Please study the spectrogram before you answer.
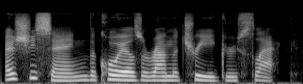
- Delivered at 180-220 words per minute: Yes, average, 200 wpm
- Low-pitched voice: No, high, 195 Hz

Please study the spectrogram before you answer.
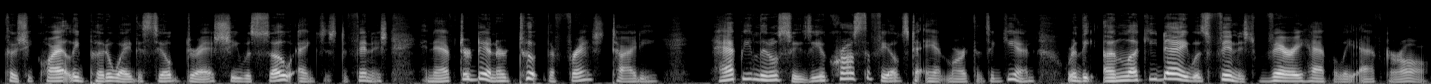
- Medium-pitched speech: Yes, medium, 165 Hz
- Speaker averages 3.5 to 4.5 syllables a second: No, 5.0 syllables/s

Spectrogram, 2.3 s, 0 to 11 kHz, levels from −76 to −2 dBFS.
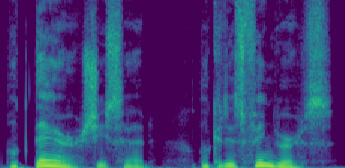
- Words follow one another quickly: Yes, fast, 210 wpm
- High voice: No, low, 115 Hz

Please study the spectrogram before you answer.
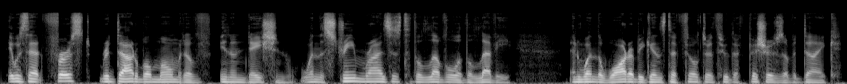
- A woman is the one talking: No, male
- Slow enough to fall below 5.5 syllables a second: No, 5.9 syllables/s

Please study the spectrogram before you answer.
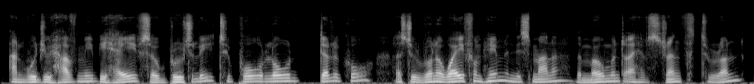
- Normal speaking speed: No, fast, 225 wpm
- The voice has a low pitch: Yes, low, 125 Hz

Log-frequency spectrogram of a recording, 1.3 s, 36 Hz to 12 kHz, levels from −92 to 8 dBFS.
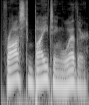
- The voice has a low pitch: Yes, low, 120 Hz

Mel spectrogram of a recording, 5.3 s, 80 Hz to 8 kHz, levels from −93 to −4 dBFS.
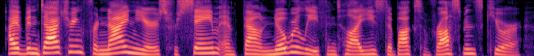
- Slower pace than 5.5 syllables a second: Yes, 5.2 syllables/s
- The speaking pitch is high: Yes, high, 215 Hz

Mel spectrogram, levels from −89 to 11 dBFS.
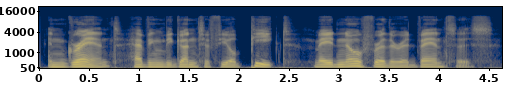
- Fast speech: No, average, 140 wpm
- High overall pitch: No, low, 120 Hz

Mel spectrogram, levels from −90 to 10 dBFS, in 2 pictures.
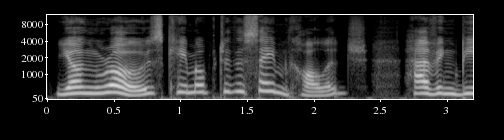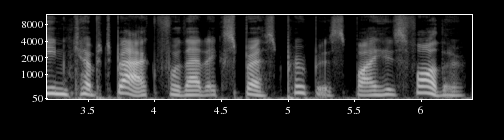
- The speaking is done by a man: Yes, male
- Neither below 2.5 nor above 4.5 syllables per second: Yes, 4.4 syllables/s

